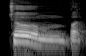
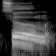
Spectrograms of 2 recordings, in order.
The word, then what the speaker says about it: tomb: That is, the B becomes silent and you say tomb. And the O becomes long U sound and not long O sound or O sound of any sort, but the long U sound.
